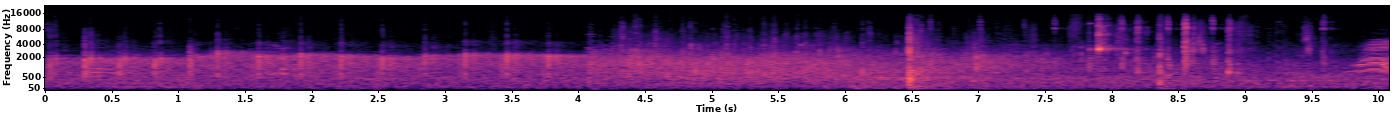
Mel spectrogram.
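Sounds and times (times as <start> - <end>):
audience applauding: 0.0 - 7.5.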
